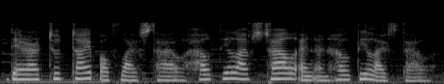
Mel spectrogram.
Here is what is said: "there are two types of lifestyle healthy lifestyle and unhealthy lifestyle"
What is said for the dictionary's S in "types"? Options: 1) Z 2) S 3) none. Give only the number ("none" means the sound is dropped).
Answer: 3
